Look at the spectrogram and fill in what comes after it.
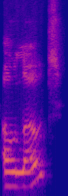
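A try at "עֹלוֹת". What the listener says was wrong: Olot was good, yeah, yeah.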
